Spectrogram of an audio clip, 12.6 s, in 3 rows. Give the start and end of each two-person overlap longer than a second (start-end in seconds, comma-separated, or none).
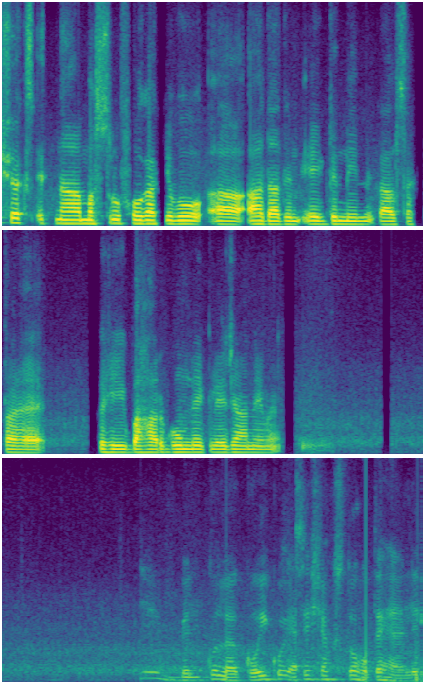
none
